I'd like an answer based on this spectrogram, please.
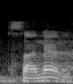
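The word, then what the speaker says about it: سَنَن: Sanan. Kalau dibacanya sanan artinya jalan. Kalau dibacanya su, ya, bidom misin dengan mendomahkan sin, itu maknanya metode, ya. Tapi ini bacanya pakai fathah, ya. Di fathah sin.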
